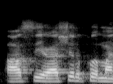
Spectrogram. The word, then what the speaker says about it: Ausere: Did I say it right? Asar? Asir. Asir. What's the difference Yeah. between Asir and Asar? That almost sound the same, man. Yeah, it sounds similar, but it's Asir.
